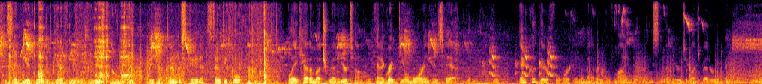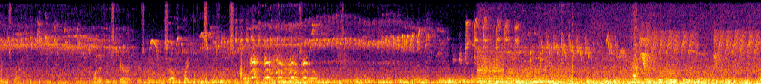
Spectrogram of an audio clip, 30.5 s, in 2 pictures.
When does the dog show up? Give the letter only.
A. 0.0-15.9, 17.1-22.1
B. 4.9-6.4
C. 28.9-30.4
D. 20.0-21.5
D.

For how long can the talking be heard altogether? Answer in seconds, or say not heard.
21 s.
